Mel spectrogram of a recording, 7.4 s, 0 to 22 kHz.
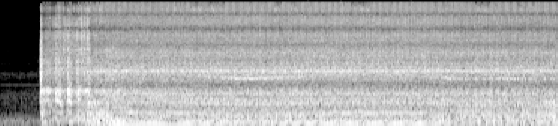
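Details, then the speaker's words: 2001 Toyota Echo 1.5L 1NZ-FE, 283,385 miles, lacking power and shaking: cranks, catches and settles into an uneven, loping idle; thermal check shows cylinder 4 running cooler, a single-cylinder misfire. "As you can see, we have one cylinder that is running a little cooler than the others, and that would be cylinder 4."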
